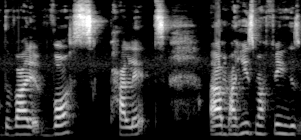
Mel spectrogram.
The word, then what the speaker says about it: Violet Voss: the Violet Voss palette sorry guys I've been pronouncing it wrong The Violet Voss palette I use my fingers also and I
